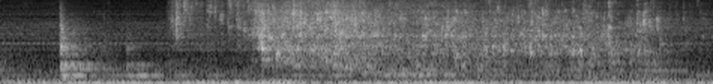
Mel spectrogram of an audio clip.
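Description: Cold water poured into a plastic blender jar: a steady splashing stream that begins about half a second in.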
